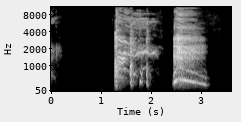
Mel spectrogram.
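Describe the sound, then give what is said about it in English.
Two bursts of harsh, raspy coughing from a person whose voice is gone, the first a rough multi-part hack and the second a strained, throaty cough, separated by a short pause. “Bruh, my throat, I keep coughing because like my voice is gone.”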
